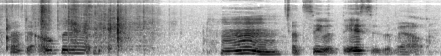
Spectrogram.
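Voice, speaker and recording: A woman from the US South with a Southern accent, chatting casually and slangily in a taste-test vlog and growing excited as she reacts. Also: mid-range voice, slight background noise. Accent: Southern American. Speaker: vlogger.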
